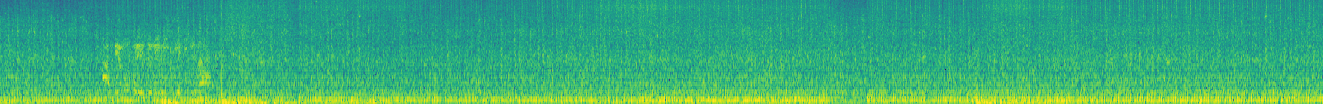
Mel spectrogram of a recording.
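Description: Tank tracks clatter and squeak over the ground.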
